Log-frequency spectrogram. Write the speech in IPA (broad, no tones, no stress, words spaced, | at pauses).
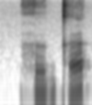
hɯɡkʼə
